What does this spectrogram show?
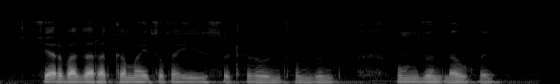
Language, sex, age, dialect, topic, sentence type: Marathi, male, 18-24, Southern Konkan, banking, statement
